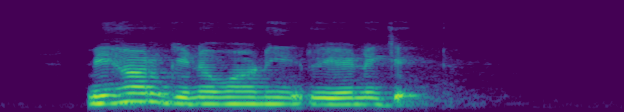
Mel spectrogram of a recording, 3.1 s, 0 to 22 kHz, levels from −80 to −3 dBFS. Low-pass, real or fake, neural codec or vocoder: 10.8 kHz; real; none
